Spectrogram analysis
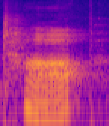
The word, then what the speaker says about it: top: have two sounds so in the word top letter O says ah and that's actually in stress syllables the letter O typically says Ah in English so words like job or not or problem all have the ah vowel many times when you're thinking about ah you might think of the letter A like in father but in English we typically spell ah with letter O So top only has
